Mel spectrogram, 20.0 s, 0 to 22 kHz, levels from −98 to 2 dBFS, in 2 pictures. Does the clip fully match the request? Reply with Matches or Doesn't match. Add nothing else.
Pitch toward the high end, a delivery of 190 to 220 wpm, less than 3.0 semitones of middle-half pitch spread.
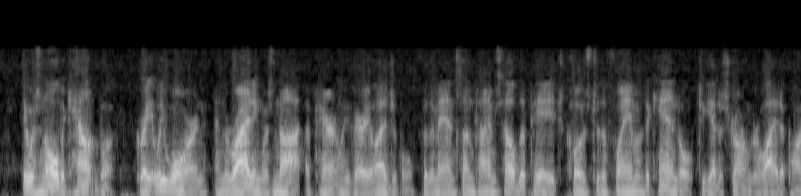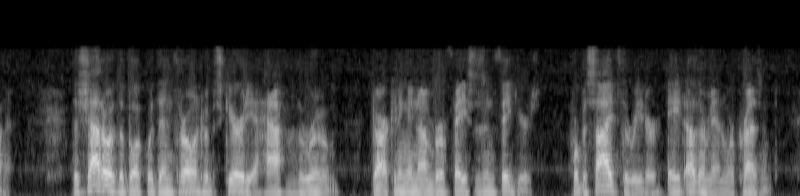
Doesn't match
